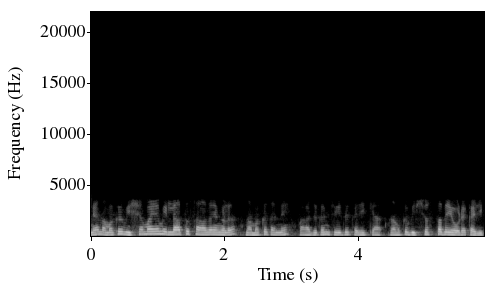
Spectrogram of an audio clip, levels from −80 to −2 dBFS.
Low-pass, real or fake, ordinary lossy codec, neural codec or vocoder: 3.6 kHz; real; none; none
